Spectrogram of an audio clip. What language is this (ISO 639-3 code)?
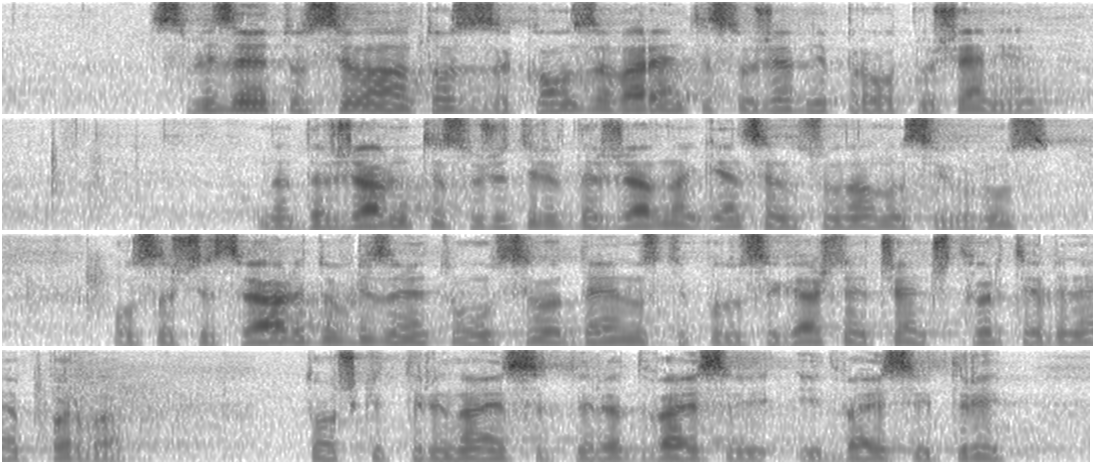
bul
